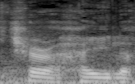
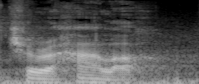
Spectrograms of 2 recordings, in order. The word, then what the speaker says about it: Cherohala: the chera hailer Skyway many people mispronounce this road is the chera holla but it's actually the chair oh hey let's go away or more affectionately known by some as a cherry cola highway cue Neil Diamond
